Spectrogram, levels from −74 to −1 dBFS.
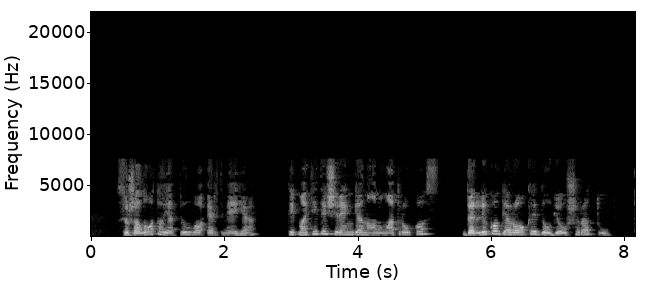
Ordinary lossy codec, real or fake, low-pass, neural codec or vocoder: AAC, 24 kbps; real; 19.8 kHz; none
